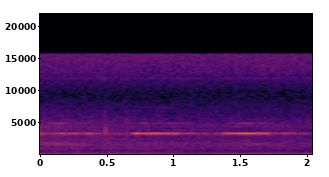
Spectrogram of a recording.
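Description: A high-pitched electronic beep repeating at an even pace, about every two-thirds of a second, over a low steady hum.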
